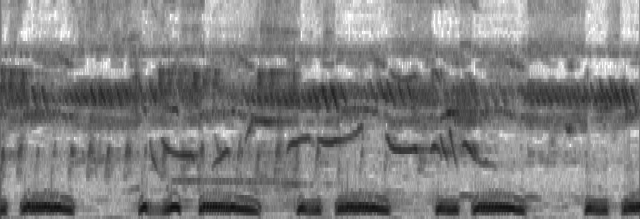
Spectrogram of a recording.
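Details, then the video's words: Spotted dove serving as a lure bird for trapping, calling rapid, rolling coos in short-long pairs, closely spaced; whistled notes of other small birds and a steady high whine behind. "Suara Terkukur Pikat Tua"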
